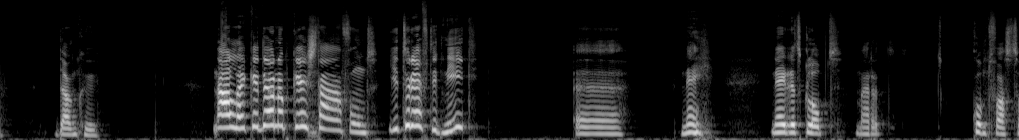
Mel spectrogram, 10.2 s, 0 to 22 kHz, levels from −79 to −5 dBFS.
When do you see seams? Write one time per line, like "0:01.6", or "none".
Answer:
none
